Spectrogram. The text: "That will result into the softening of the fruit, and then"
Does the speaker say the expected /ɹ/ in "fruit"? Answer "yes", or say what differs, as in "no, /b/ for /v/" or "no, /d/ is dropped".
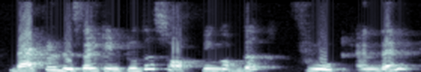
yes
